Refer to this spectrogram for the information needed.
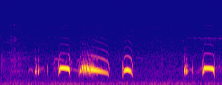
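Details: Kept spotted dove decoy cooing to provoke wild doves: a soft low opening note, a clear coo, a long drawn-out throaty coo falling at the end, and a final short coo. A second phrase begins, in quiet surroundings.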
